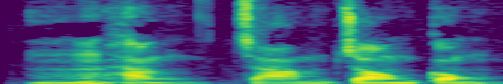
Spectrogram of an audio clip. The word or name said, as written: NG5 HANG4 ZAAM6 ZONG1 GUNG1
